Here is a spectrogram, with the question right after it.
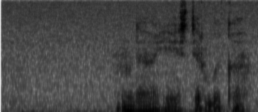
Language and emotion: Russian, neutral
